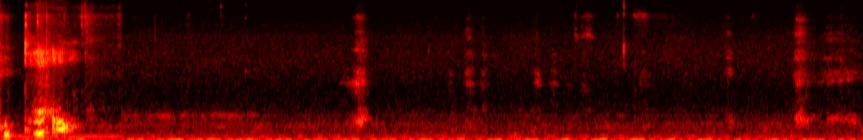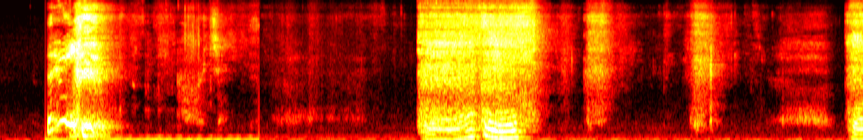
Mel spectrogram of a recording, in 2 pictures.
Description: A student sneezes during class, and it's really loud. In a quiet class, the sneeze seems as loud as a bomb going off!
